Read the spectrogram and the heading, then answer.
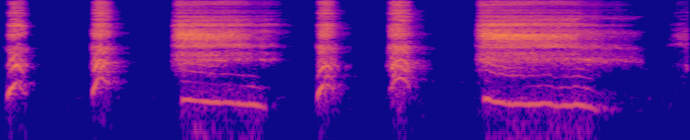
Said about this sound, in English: It's a three part breath and it's breathing all through the mouth. And so it's inhaling through the mouth and filling up the belly, then the chest, and then exhaling. So it sounds a little like this.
